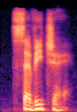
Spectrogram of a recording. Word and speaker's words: Ceviche: Ceviche.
